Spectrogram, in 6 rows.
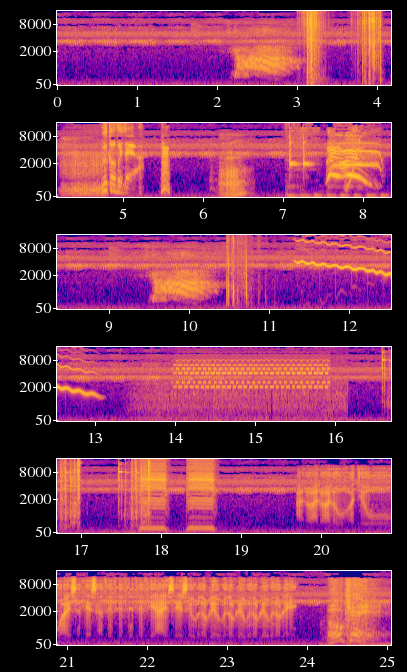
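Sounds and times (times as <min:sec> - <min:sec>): cartoon squeaks: 0:07.0 - 0:08.3, 0:11.4 - 0:13.1
high insect chirring: 0:11.0 - 0:14.6, 0:16.4 - 0:24.2
wobbling falling whistle: 0:11.3 - 0:13.1
sharp clicks: 0:16.6 - 0:18.1
steady buzzing tone: 0:17.7 - 0:18.8.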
